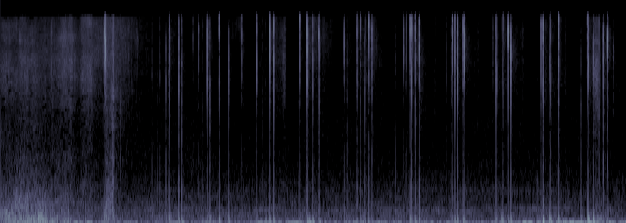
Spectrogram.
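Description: Long nails tap and scratch the shoulders and neck of a large bottle, apparently glass, full of pink bath salt. A soft scratchy rustle at the start gives way to quick, irregular, sharp bright clicks over a quiet low hum.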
